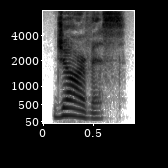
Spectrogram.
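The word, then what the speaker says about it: Jervis: s hughes j e r v i s jarvis j o h n s t o n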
